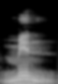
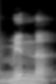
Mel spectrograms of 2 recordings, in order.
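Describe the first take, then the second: First: The n sound is held smoothly without a bounce. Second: The n sound ends with an echoing bounce. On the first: The speaker calls it right. "ऐसे पढ़ें" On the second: The speaker calls it wrong. "ऐसे ना पढ़ें"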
